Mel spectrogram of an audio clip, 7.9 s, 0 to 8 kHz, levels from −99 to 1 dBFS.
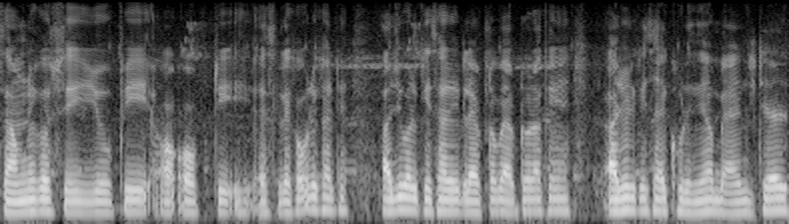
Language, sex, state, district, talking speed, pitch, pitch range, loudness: Hindi, male, Madhya Pradesh, Katni, 150 wpm, 110 Hz, 105-115 Hz, -19 LUFS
